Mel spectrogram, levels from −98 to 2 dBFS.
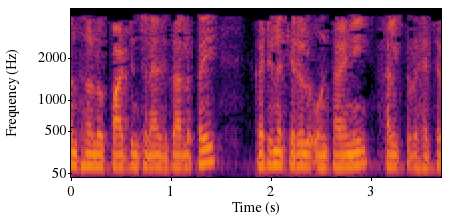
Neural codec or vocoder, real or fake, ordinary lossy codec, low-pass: none; real; MP3, 16 kbps; 3.6 kHz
